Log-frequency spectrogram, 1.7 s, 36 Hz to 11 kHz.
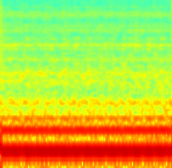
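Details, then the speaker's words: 2001 Chevrolet Corvette Z06, 146K miles, V8 cold start: deep, even rumble with a steady beat and no ticks or knocks; smooth healthy cold idle, oil pressure reading about 46 psi. "So I'm going to go ahead and do that now and fire it up. So everything cleared okay. All right, car fires up okay."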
